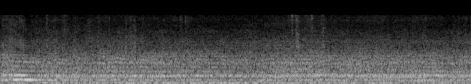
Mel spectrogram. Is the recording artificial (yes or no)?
no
